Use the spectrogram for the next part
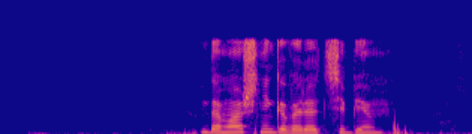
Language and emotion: Russian, neutral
